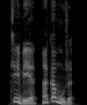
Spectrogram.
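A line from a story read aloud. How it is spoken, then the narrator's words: Short laugh. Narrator (Russian): хохотнул Стежар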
